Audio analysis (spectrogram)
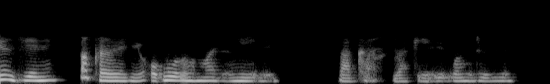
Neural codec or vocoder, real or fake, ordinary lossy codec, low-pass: codec, 16 kHz, 0.5 kbps, FunCodec, trained on Chinese and English, 25 frames a second; fake; none; 3.6 kHz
